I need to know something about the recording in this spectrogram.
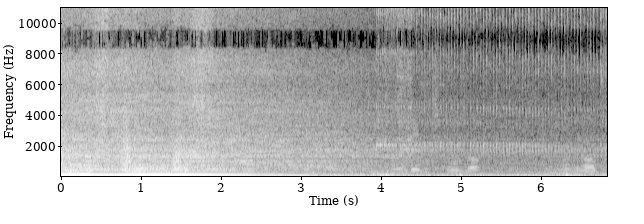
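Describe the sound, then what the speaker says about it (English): A 2020 Honda Accord Sport 1.5-litre turbo engine revs loudly with a high turbo whine, limited to 4,000 RPM, then drops back to a lower idle as a voice talks over it. "let me rev it up for you so that you can hear the turbo a little bit"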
